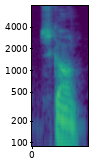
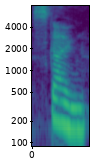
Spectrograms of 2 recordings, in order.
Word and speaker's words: scone: Scone. See, I knew this was going to happen. It's scone, rhymes with stone. Nope. It's scone. Rhymes with gone.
